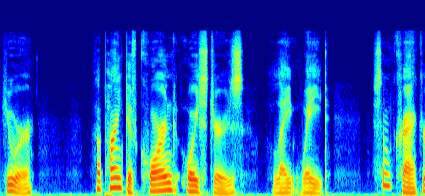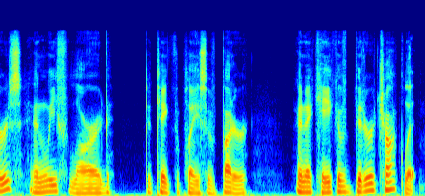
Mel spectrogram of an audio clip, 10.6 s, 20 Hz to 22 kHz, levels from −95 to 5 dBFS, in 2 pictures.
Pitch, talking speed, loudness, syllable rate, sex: 110 Hz, 140 wpm, -19 LUFS, 4.7 syllables/s, male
